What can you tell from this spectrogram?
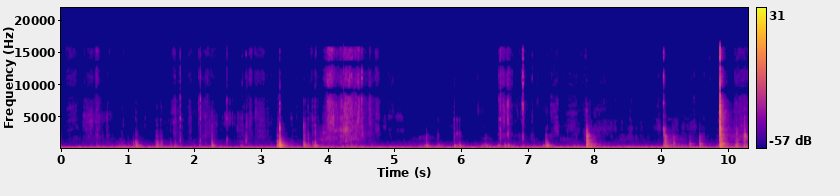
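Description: Faint handling sounds with a few small sharp clicks, the loudest near the end, as pliers fit a hose clamp onto a lawnmower's rubber fuel line at the carburetor.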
